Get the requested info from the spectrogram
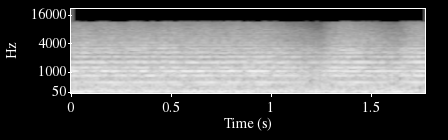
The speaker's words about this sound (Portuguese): E vocês escutam um dos ônibus buzinando. Buzinando, buzinando. Toda hora aqui.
